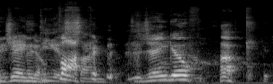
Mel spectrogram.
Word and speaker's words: Django: uh god django um django the d is silent then go [ __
